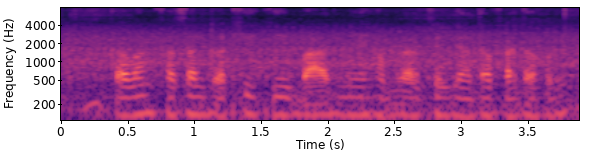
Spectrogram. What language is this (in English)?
Bhojpuri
